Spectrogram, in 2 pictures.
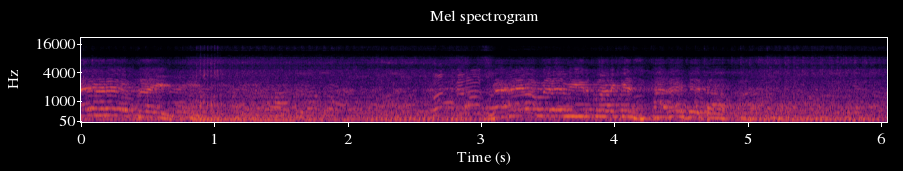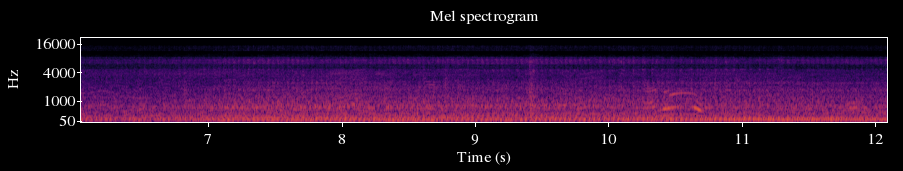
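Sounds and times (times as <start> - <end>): tractor engines running: 0.0 - 12.0.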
